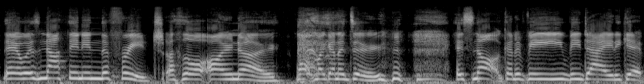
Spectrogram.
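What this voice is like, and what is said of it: Put-on old geezer accent. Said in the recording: “I am not good at accents, so let's see how we go ... Every accent I do is Ian McKellen”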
